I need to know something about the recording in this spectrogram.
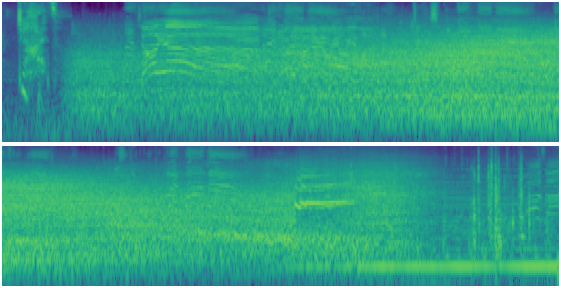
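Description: A crowd murmurs and bustles outdoors.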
